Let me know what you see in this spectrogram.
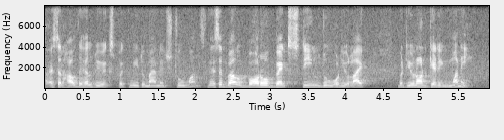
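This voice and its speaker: A fairly high-pitched male voice with audible room echo. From India. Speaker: retired diplomat. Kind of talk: lecture. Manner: loud.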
